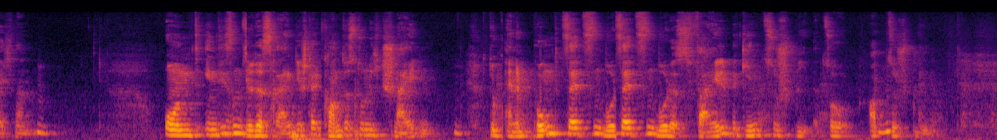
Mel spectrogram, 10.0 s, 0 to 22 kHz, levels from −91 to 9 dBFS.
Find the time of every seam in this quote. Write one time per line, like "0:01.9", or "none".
0:02.5
0:03.2
0:05.0
0:06.2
